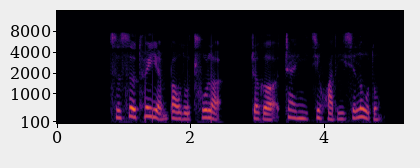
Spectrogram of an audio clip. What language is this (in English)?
Chinese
